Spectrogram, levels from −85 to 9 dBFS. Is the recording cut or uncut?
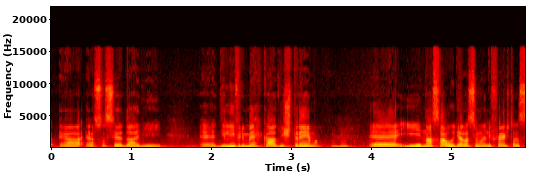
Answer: uncut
